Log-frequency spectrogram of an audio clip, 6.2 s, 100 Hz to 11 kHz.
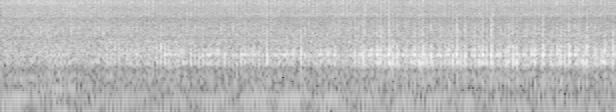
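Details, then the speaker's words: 2012 Toyota Camry 50, 2.5 engine, about 150,000 km, warmed to operating temperature, idling in Drive on the brake: buzzing rattly mid-pitch drone swelling louder, noise from worn balance shafts. "такой звук издают балансировочные валы поэтому если вы у себя услышите такой звук вы его узнаете"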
